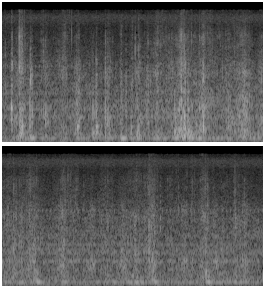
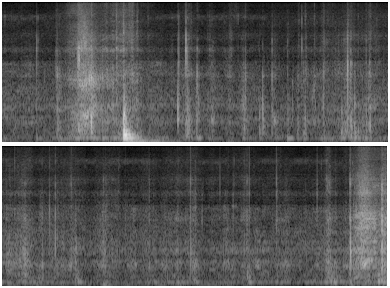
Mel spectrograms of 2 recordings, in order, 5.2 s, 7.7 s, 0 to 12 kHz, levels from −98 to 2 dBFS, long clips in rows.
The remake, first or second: second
